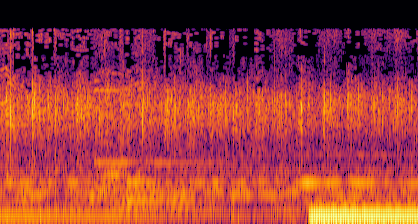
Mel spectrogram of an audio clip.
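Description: An audience claps for Jesus after a prayer, a dense, fast patter of many hands with no voices on top, while a low droning hum swells louder near the end.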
